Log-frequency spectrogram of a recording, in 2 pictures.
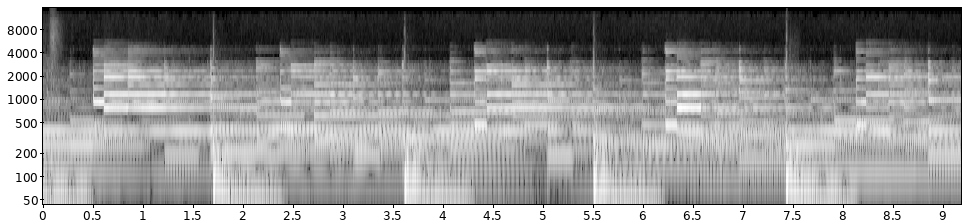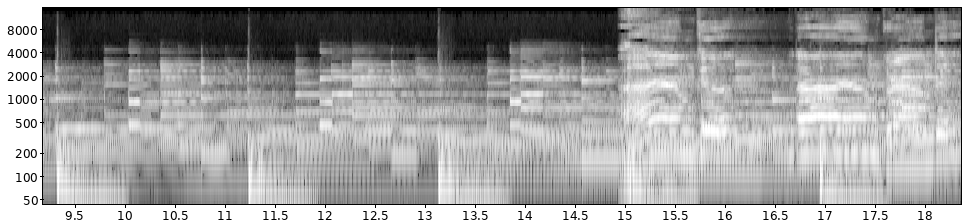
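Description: An indie rock recording plays with no singing: a steady, repeating chord pattern over a deep bass, with echoing guitar tones, turning brighter and busier near the end.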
